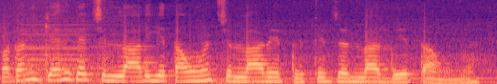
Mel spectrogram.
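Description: A man streaming a video game, chatting casually with viewers and shouting excitedly at the action. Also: on the high side, fairly quick, noisy background. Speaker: gaming streamer. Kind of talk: casual live gameplay commentary.

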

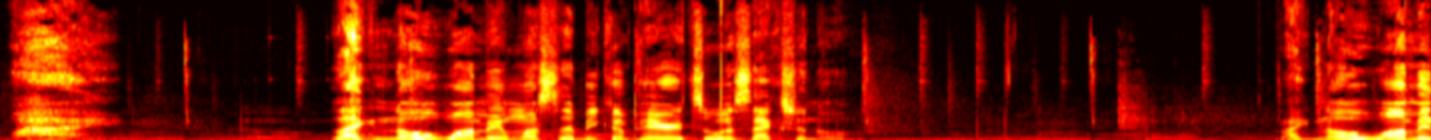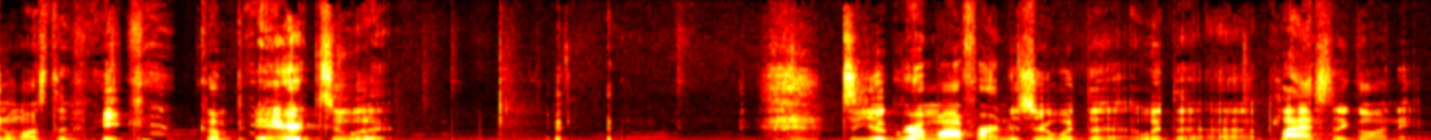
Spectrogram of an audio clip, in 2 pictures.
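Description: Animated, laughing male podcast host. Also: a little high, a little slow, creaky, pauses often, soft background music. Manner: animated, laughing often, teasing rhetorical questions. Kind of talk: casual commentary.

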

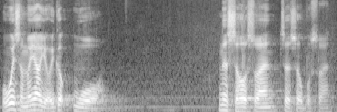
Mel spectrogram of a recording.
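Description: A male Buddhist teacher gives a dharma lecture in a calm, unhurried way. He speaks plainly at a middling pitch, often poses questions to his listeners and clears his throat from time to time.

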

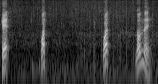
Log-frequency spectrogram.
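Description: A man's voice: high-pitched, sing-song, extremely slow, bright, forceful tone, slightly rough, no room sound. A young man from Spain with a Spanish accent, commentating a horror game he plays, swearing a lot and jumping between jokes and startled outbursts. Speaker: gaming YouTuber.

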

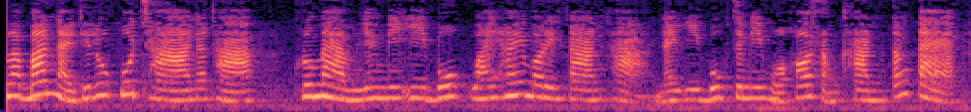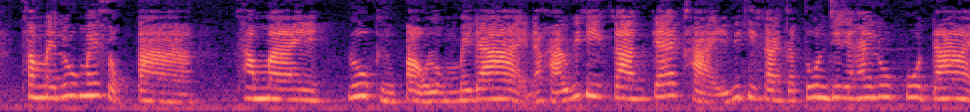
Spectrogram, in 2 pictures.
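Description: A woman's voice: high-pitched, a little fast, sharp tone. A woman presenting an ebook in a friendly promotional voice-over.

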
